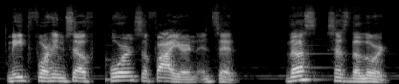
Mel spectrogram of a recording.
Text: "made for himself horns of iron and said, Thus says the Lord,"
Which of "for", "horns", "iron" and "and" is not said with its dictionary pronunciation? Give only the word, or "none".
horns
